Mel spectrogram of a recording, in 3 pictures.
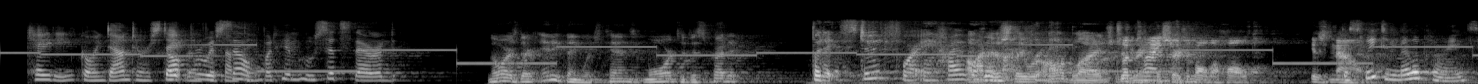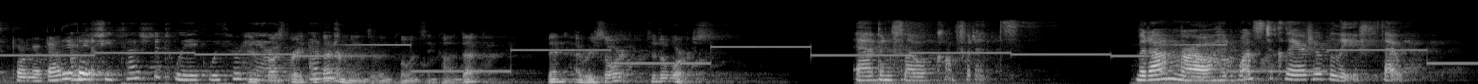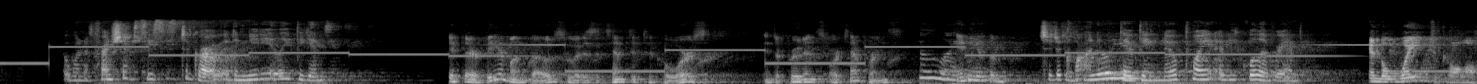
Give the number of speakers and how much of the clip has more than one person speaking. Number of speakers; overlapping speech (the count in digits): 8, about 15%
